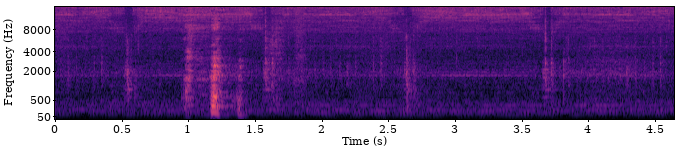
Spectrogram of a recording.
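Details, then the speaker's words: Sony CDP-C445 five-disc CD changer with erratic tray/carousel behavior and load/eject failure, after a power cycle: scattered soft clicks and bursts of clunks with no pattern. The mechanism moves on its own, possibly a sensor issue, unconfirmed. "yeah I don't think this uh I don't think the CD changer needs a tech I think it needs a clergy man so yeah what it's doing is not good uh maybe there's something going on with the uh sensors or whatever"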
